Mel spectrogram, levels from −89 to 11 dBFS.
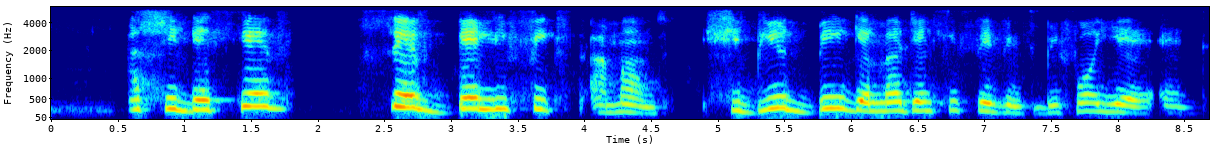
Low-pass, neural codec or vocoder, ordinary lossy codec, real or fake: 5.4 kHz; codec, 24 kHz, 6 kbps, HILCodec; none; fake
